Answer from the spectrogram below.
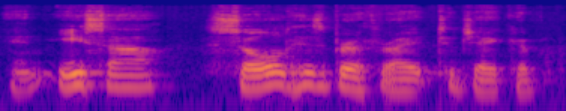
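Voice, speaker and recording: A man's voice: mid-range voice, a little slow, darkish tone, breathy edge. Man reading scripture in casual chat. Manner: explains plainly, with small restarts and dry jokes. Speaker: podcast co-host reading Bible passages.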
